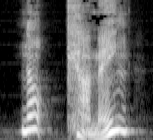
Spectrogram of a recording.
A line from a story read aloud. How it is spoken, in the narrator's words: exclaimed Bob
